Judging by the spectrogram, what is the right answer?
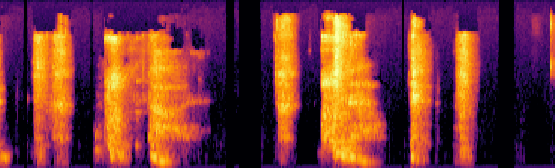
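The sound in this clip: Sneezing from a person with seasonal allergies: a series of sharp, breathy bursts with sniffs and gasping intakes between them, fairly loud, with no talking.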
